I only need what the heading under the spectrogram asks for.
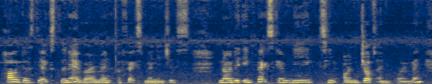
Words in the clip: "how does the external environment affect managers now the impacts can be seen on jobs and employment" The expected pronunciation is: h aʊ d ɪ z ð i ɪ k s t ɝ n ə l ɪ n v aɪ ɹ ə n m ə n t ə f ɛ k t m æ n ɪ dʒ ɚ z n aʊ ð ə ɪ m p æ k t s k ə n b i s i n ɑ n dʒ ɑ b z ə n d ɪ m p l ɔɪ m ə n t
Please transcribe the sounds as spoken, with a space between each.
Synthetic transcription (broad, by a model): h aʊ d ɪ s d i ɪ k s t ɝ n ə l ɪ n v aɪ ɹ ə n m ə n t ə f ɛ k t m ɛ n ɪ dʒ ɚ s n aʊ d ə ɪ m p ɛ k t s k ə n b i s i n ɑ n dʒ ɑ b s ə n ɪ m p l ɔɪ m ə n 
